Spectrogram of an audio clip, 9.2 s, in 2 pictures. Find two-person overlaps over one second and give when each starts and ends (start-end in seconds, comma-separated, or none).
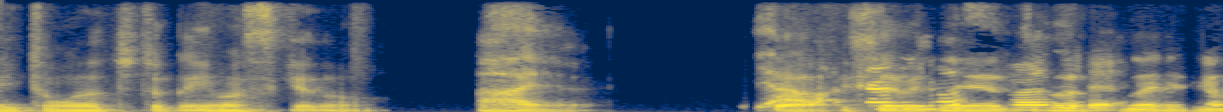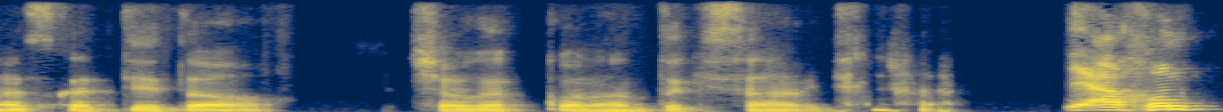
2.8-4.3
